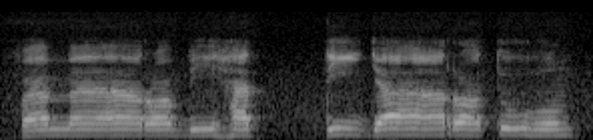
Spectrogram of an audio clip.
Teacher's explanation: Maka cara membacanya harus memasukkan huruf ta yang pertama dimasukkan kepada huruf ta selanjutnya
